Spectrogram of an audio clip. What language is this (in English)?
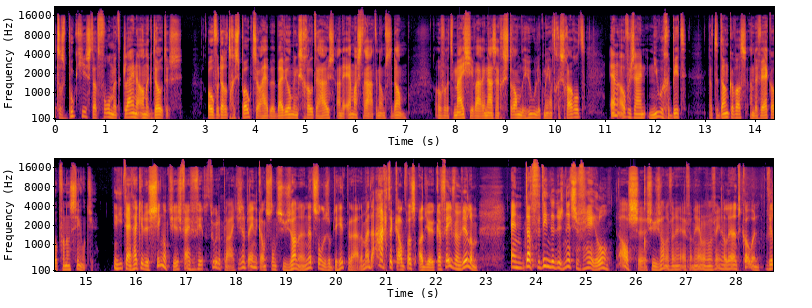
Dutch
